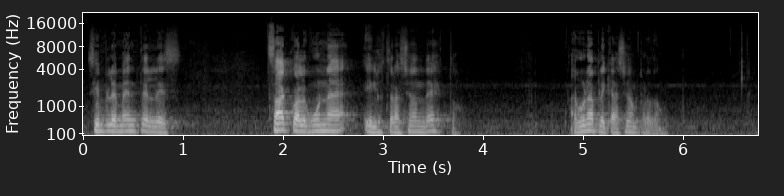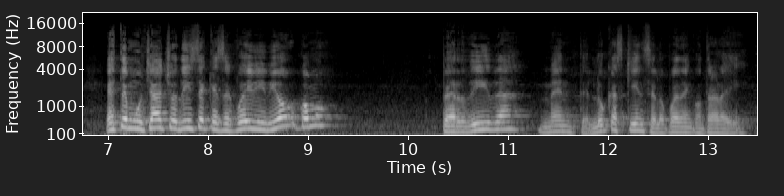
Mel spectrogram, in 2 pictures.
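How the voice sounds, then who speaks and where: A man's voice: a little high, animated, a little slow, long pauses, mellow. Emphatic male pastor preaching. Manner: emphatic, rising and falling delivery. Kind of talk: sermon. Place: church.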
